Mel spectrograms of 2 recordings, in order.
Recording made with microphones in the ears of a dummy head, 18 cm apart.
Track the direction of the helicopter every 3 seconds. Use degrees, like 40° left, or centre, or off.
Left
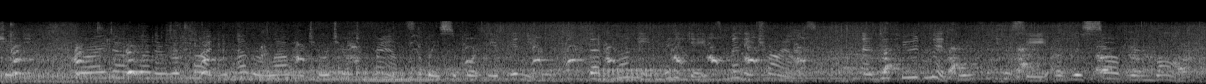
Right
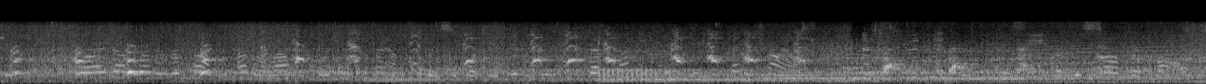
40° left, 10° left, 30° right, 60° right.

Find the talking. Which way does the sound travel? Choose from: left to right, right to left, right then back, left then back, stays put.
stays put.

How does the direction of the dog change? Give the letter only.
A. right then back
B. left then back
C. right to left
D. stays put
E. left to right
A.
